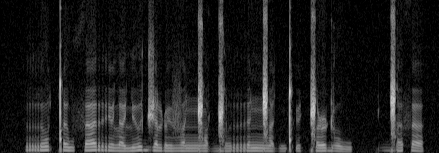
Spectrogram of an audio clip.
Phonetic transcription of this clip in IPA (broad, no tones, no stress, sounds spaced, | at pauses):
r o ǃ ə w θ ɐ r ʏ l ɐ lʲ o d͡ʒ ɐ l ɽ ʏ v ɐ ŋ͡ǁ ɔ ɡ͡ǁ o r ə ŋ͡ǁ ɐ ǃʼ ʏ ǁ ə˞ ɖ o w | ɡ͡ǁ ɐ θ ɐ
